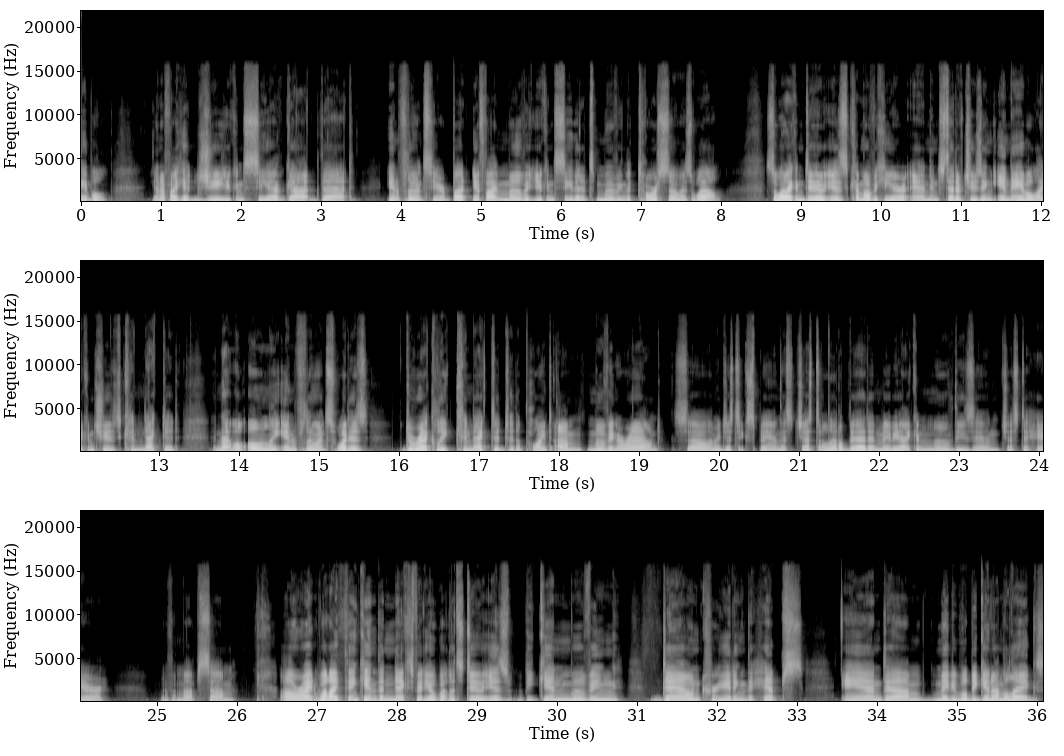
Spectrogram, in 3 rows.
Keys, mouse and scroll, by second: 1.2 g, 8.0 right click, 9.5 click, 14.0 g, 17.6 right click, 19.5 g, 21.3 right click, 22.1 middle click, 23.1 click, 24.2 click, 25.5 middle click, 26.5 Tab.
